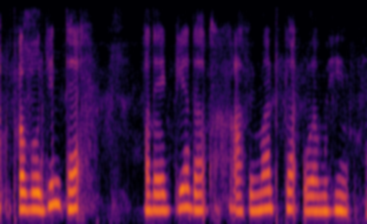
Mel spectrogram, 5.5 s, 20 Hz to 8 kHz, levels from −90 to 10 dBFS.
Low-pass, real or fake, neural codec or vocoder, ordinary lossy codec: 7.2 kHz; fake; codec, 24 kHz, 3 kbps, HILCodec; none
